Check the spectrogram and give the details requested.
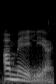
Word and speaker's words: Amelia: Amelia. You pronounce it Amelia.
